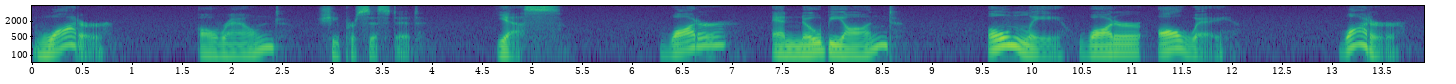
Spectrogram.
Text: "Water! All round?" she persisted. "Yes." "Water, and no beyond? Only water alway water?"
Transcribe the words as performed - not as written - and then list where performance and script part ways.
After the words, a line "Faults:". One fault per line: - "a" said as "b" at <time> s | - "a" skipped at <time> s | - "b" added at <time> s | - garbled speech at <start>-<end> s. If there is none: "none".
"Water! All round?" she persisted. "Yes." "Water, and no beyond? Only water alway water?"
Faults:
none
